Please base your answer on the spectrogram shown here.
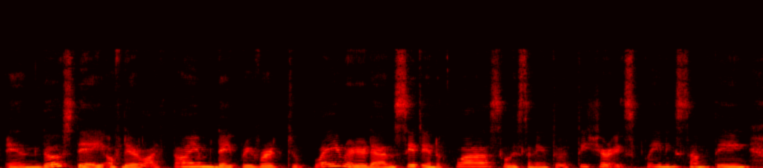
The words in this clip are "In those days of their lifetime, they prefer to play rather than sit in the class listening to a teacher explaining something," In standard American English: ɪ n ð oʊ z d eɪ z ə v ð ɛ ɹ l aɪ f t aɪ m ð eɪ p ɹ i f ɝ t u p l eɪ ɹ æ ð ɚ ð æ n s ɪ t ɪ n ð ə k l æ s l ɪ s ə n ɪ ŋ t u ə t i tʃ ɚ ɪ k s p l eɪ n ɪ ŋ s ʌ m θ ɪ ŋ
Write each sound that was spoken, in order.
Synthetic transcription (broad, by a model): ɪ n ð oʊ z d eɪ ə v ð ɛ ɹ l aɪ f t aɪ m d eɪ p ɹ i f ɝ t u p l eɪ ɹ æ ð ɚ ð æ n s ɪ t ɪ n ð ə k l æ s l ɪ s ə n ɪ ŋ t u ə t i tʃ ɚ ɪ k s p l eɪ n ɪ ŋ s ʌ m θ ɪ ŋ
